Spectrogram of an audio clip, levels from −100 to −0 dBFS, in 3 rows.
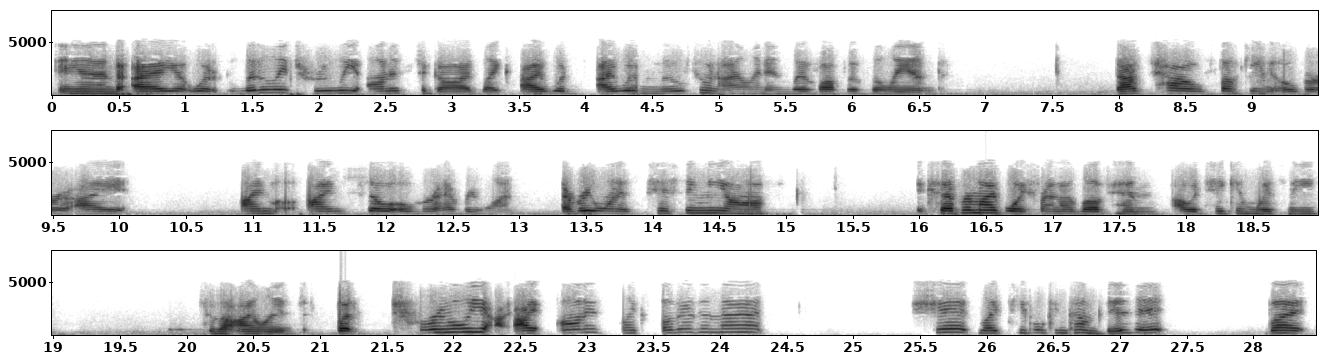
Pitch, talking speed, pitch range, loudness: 215 Hz, 150 wpm, 190-250 Hz, -19 LUFS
